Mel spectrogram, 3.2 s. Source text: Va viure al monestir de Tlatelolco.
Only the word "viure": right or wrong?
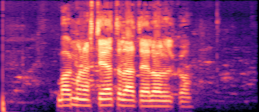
wrong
